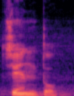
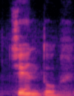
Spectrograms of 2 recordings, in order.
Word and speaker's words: cento: ठीक है, जैसे चेंतो, चेंतो, CENTO, यानी सी के बाद क्या आ रहा है? ई आ रहा है, तो चेंतो, इसको क्या बोला जाता है?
